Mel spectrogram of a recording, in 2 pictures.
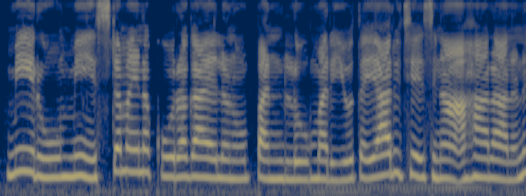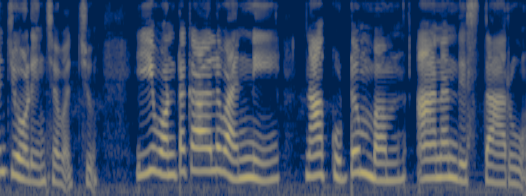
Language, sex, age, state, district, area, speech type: Telugu, female, 18-30, Andhra Pradesh, Konaseema, urban, spontaneous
